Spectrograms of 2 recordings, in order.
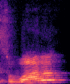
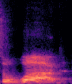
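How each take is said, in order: First: The word ends with an extra a vowel. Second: The word ends on the d consonant. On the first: The speaker calls it wrong. "instead of saying Sawada" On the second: The speaker calls it right. "because of that connector, is Sawad"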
